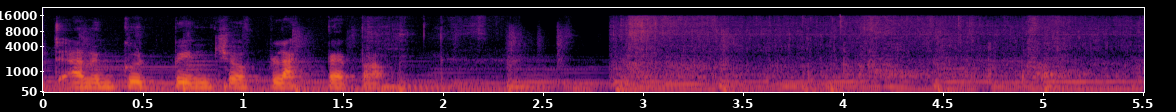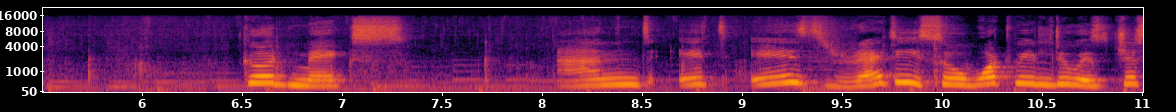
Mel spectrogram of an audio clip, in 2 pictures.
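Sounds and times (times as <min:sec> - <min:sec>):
background music: 0:00.0 - 0:11.0
food sizzling in a pan: 0:02.8 - 0:10.9.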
